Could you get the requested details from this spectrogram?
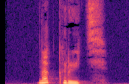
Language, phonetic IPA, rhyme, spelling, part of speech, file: Russian, [nɐˈkrɨtʲ], -ɨtʲ, накрыть, verb, Ru-накрыть.ogg
- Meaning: 1. to cover (from above, e.g. with a lid) 2. to hit, to place fire on a target, to trap (from above, e.g. of artillery fire or bombing) 3. to lay (a table) 4. to catch (in the act)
